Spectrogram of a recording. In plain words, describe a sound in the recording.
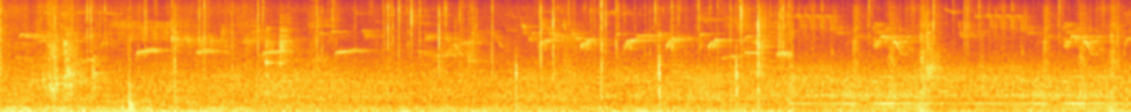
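A knife chops on a wooden board with sharp knocks.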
